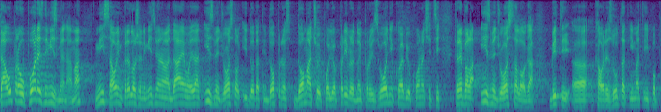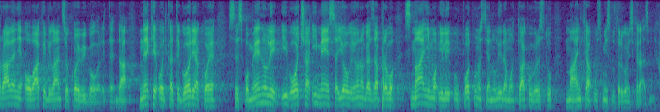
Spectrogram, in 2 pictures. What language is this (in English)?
Croatian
